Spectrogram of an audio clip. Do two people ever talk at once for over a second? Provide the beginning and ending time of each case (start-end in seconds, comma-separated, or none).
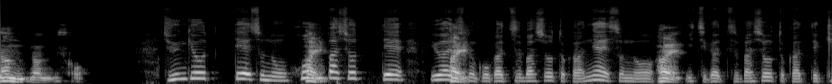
none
